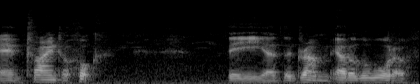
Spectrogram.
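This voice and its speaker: A man with a New Zealand accent speaks at a moderate pace in a fairly low pitch, his tone bright and sharp and his intonation fairly even. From New Zealand, Northland. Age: 70s. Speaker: retired air force and aviation engineer. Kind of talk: interview, casual reminiscence. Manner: hesitant, with frequent fillers.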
